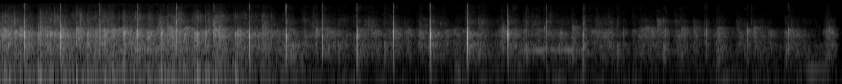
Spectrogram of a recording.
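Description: Small studio audience applauding, the applause dying away to a few scattered, separate claps.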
